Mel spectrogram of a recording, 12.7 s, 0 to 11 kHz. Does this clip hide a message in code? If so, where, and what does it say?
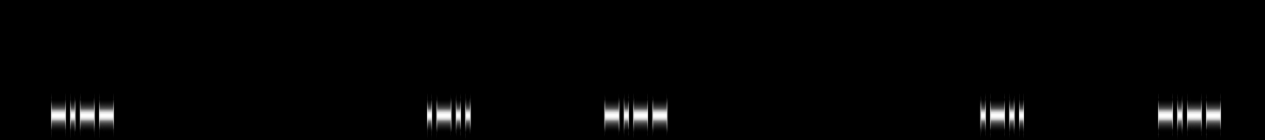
Yes: Morse code from 0.5 to 12.2 s, heard as a keyed tone, about 25 wpm, spaced as for 6 wpm, 600 Hz. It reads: Y LY LY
